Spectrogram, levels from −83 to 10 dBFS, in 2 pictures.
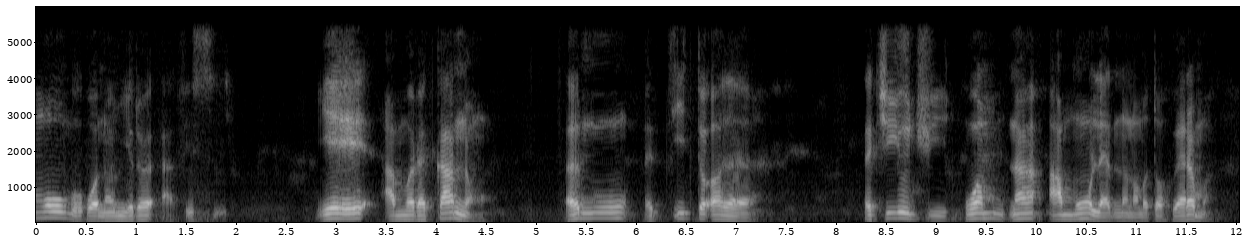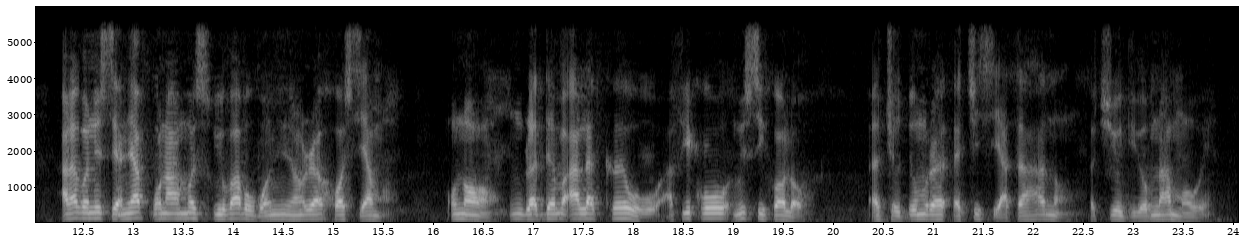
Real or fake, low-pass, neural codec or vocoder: fake; 5.4 kHz; codec, 16 kHz, 0.8 kbps, ZipCodec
